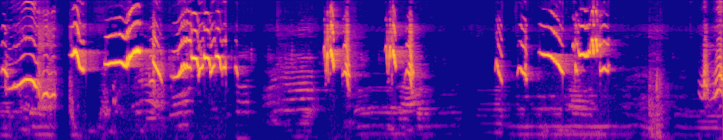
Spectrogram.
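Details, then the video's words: Oriental magpie-robin singing a harsh, forceful style to provoke other males and stir reluctant birds to sing: bursts of varied clear whistles, rising and falling slurs and sharp notes, separated by short pauses. "Pancingan Kacer malas bunyi. bangkitkan emosi Kacer lain"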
